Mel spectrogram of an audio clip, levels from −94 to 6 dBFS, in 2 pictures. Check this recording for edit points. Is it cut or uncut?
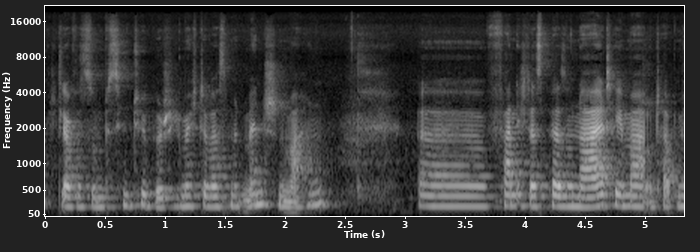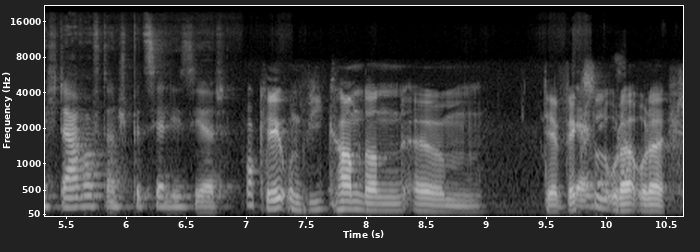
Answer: cut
